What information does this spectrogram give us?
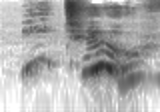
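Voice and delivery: squealed high and loud, delighted; overjoyed high-pitched "me too"; giddy high squeal. Acted. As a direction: blurt it out like a lovestruck fan. Voicing character's happy reply.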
